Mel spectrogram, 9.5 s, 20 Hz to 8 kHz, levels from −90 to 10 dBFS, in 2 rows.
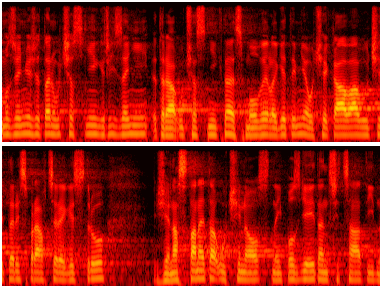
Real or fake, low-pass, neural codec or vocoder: real; 7.2 kHz; none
